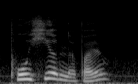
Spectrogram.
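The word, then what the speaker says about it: Bohea: 많이 수입을 했다고 나왔는데 그 보희가 보이차 풀어가 아니고 우이산의 영어식 발음이 그 당시 영어식 발음이 보희였나봐요.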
